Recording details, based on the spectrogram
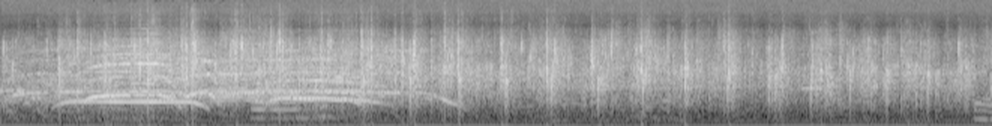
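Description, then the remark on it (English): A crowd claps steadily throughout, a dense patter of many hands, with a few whistles and cheers rising over it early on before the applause settles and thins slightly. “So you don't even have to clap, you know?”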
